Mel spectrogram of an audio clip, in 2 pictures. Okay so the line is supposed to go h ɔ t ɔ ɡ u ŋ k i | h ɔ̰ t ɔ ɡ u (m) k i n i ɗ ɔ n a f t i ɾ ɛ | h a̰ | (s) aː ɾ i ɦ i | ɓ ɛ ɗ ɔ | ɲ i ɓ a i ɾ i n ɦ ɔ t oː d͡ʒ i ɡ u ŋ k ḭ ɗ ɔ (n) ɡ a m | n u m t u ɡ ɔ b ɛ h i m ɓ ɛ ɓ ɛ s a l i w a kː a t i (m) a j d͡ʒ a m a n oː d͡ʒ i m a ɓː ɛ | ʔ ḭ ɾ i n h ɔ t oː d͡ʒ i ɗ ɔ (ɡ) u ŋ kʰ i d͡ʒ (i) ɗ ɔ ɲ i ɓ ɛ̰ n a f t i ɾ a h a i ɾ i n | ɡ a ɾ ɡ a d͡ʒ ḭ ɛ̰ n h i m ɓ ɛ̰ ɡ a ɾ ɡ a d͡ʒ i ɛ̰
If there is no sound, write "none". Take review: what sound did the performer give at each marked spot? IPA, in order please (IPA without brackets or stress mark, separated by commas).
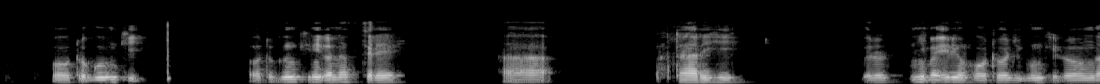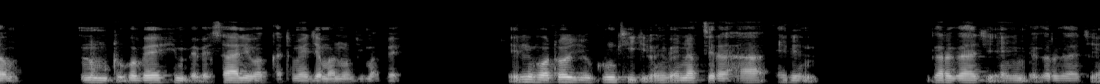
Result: ŋ, t, ŋ, m, ɡ, i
